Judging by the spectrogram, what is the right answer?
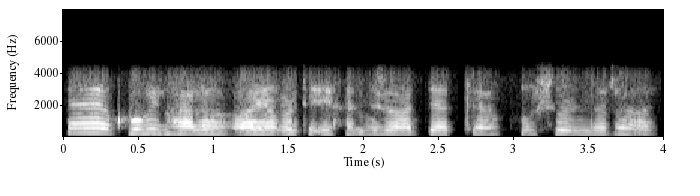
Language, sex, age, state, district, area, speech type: Bengali, female, 45-60, West Bengal, Dakshin Dinajpur, urban, conversation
